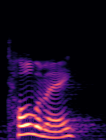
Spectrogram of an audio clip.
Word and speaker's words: Ptolemy: And Ptolemy, you don't pronounce the P as far as I know. Maybe he did, I don't know. But it's been lost since then, and everybody just calls him Ptolemy now.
